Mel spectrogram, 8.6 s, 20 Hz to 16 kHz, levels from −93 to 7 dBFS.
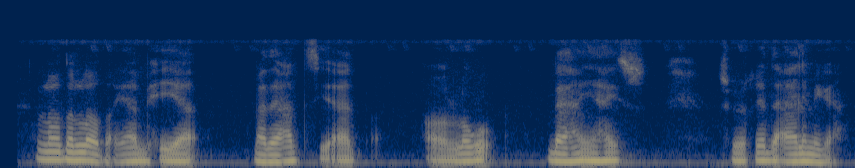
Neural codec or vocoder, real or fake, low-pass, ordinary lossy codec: none; real; 7.2 kHz; none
